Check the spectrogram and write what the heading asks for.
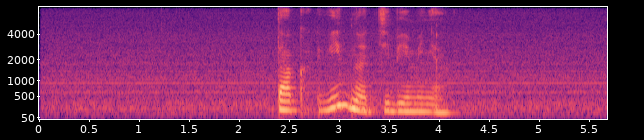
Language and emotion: Russian, neutral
